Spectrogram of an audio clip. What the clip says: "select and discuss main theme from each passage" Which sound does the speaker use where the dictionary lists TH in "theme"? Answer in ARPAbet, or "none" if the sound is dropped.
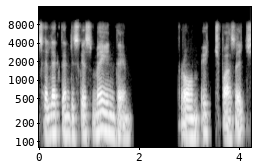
T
